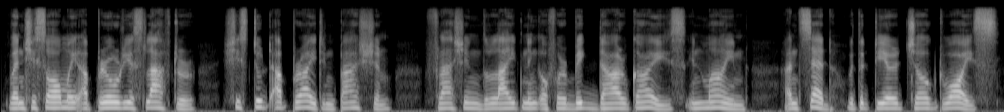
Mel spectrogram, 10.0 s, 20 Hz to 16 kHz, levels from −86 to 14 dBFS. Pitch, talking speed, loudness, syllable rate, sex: 165 Hz, 165 wpm, -17 LUFS, 4.2 syllables/s, male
